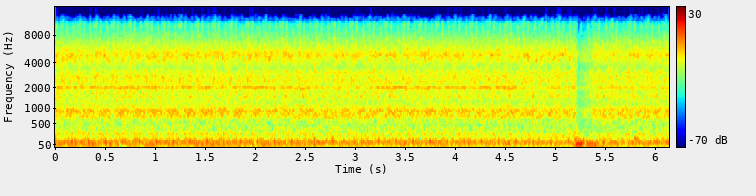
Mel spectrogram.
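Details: Dodge Charger Hemi at idle, recorded inside the passenger-side engine bay: a steady idle with a fast, even, light ticking over the engine note; an engine tick whose source is unclear.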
